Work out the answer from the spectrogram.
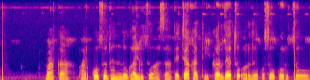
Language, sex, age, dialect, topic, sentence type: Marathi, female, 18-24, Southern Konkan, banking, question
